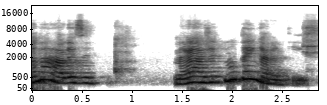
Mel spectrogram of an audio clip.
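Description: A woman's voice with very wide pitch swings. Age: 30s. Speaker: Lacanian psychoanalyst. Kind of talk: casual chat.

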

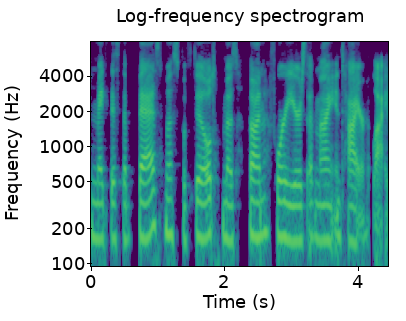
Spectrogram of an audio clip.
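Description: At a fairly low pitch and moderate pace, a woman with a Southern US accent speaks in a bright, sharp tone, the sound dry and close with no echo on a very clean recording with a silent background. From US South, Memphis, Tennessee. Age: 30s. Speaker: wellness podcast host. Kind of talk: solo podcast monologue.

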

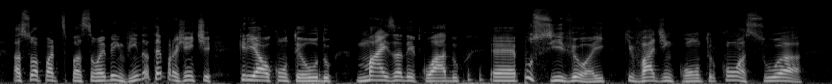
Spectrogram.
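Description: The speaker sounds animated, moving at a moderate pace with ordinary pitch variation. The recording is very clean with a silent background, and the sound is dry and close with no echo. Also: man, high pitch for a man. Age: 20s. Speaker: radio host. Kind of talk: radio show.

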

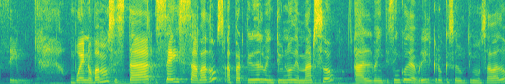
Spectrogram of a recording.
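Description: Audible room echo surrounds a woman speaking with vocal fry and ordinary pitch variation. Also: medium pitch for a woman. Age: 30s. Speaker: stage actress. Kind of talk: interview.

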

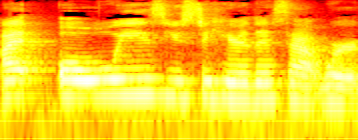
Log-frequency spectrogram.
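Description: A woman speaks in an unremarkable speaking voice, pitched fairly high. Her intonation stays fairly even. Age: 20s. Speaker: podcast co-host. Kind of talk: casual chat.

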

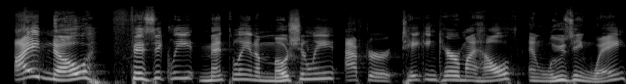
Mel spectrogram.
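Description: A man's high, raised, projected voice, bright and sharp in tone, at a moderate pace with very wide pitch swings. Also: very clean recording, silent background. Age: 30s. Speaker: YouTuber and podcast host. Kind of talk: casual chat. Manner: halting.

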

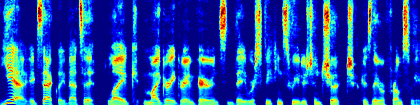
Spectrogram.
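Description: Speaking with a Midwestern American accent, a man keeps a medium pitch, fairly even intonation and a moderate pace with hardly any pauses, in a dry, close sound with no echo. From Iowa, US Midwest. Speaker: dad living abroad, school worker. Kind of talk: casual interview chat.

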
